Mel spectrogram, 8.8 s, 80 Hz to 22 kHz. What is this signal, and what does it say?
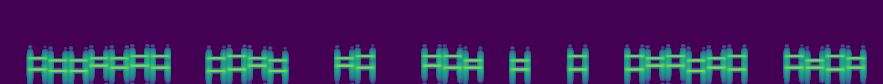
DTMF, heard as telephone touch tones, dialled by machine, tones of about 150 ms. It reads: 51108#9 2601 09 #97 4 6 60#186 9768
